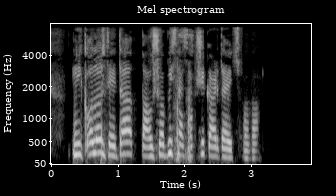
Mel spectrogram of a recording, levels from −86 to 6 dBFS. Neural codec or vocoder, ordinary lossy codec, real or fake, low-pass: vocoder, 22.05 kHz, 80 mel bands, Vocos; AAC, 48 kbps; fake; 7.2 kHz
